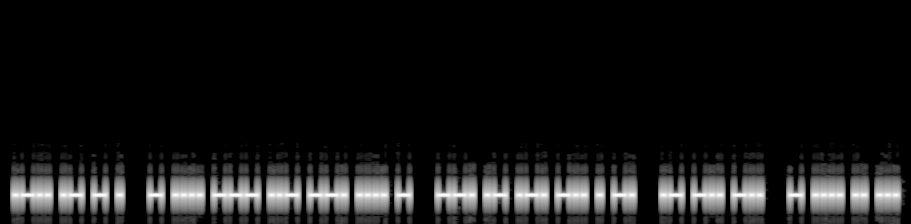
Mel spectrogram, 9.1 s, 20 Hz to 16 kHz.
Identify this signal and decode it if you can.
Morse code, heard as a keyed tone, about 30 wpm, 500 Hz. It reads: LATE THOUGHT GARDEN ADD THIS
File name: 632 Words 30WPM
